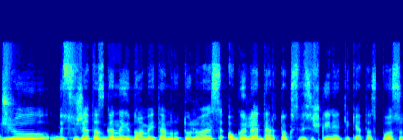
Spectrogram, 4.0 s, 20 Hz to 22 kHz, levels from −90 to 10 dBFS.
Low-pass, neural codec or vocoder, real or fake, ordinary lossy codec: 14.4 kHz; none; real; Opus, 32 kbps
